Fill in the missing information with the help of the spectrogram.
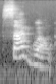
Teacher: Normalmente, o O seria uma vogal, mas aqui, como o som dele caiu para o U, ele se torna uma semivogal.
